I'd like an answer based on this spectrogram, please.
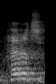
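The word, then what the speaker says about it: Hertz: 그리고 여러분 이거를 미국 애들이 뭐라고 한다? 지들 마음대로 트라고 하는 거예요. 헤르츠가 원래 이름이에요. 그러니까 미국식 발음이고 그냥 됐죠. 예. 그러니까 그냥 그렇게 막 막 쓰지 마시고 그러니까 헤르츠라고 불어 주시면 됩니다.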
